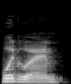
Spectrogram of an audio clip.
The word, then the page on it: woodworm: American English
